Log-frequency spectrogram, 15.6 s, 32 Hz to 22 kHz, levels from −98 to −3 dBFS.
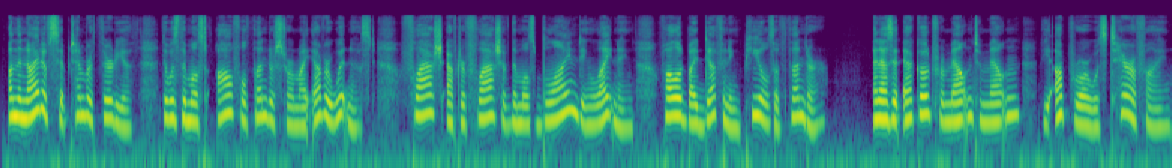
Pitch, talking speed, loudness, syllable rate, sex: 210 Hz, 155 wpm, -18 LUFS, 5.0 syllables/s, female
